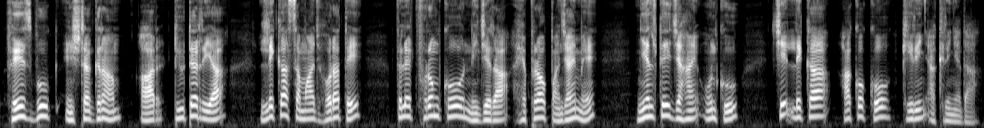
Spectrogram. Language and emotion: Santali, neutral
